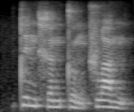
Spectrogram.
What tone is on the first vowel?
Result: falling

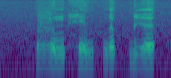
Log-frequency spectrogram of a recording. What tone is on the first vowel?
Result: rising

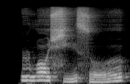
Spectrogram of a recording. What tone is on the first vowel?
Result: high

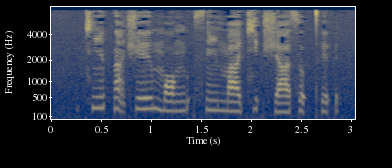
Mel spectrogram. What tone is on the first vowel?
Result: high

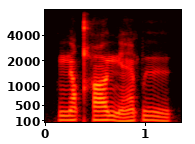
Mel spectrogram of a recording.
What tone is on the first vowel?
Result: high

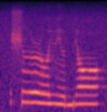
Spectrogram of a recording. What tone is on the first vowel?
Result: high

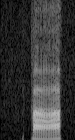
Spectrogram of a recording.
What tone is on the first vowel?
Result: low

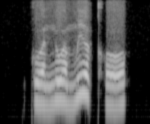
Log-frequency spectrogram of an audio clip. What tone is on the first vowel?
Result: low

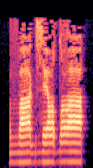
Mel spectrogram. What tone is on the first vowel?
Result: high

